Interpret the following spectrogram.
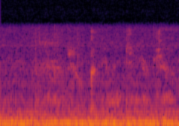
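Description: Children whispering softly over a steady low room hum.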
